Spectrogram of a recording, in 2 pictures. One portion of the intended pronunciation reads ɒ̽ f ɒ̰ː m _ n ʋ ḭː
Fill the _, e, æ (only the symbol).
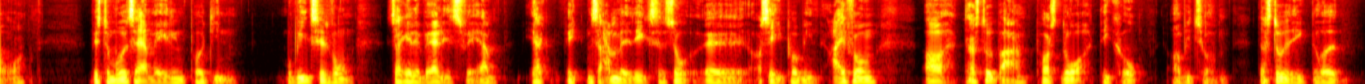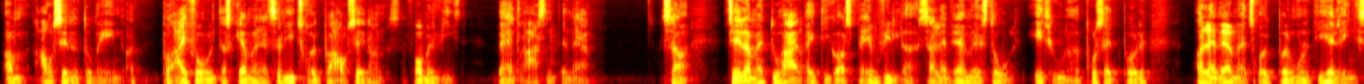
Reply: æ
